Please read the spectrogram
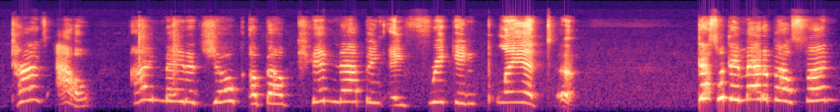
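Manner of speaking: high-pitched, drawn-out disbelief; can't believe something this silly caused it; incredulous. Real, not acted. Vlogger revealing why Facebook banned her, incredulous.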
